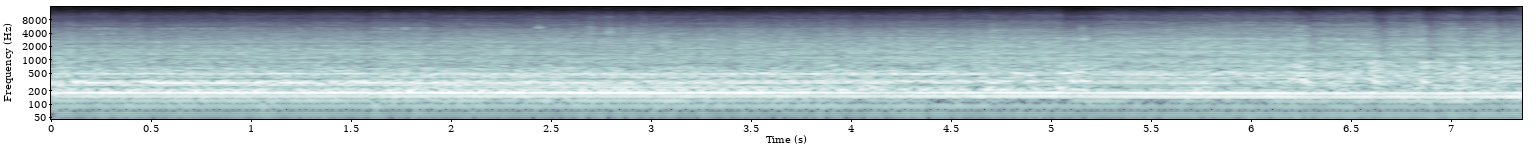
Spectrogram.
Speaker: all right here's the long and the shorter that i'm gonna tell ya looks like the belt is mal-adjusted we kind of knew that that was making noise before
